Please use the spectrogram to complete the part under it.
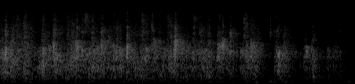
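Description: Audience applause for poet Jay Rogoff at a poetry night, a steady dense clapping from a crowd, moderately loud and sustained with no talking over it.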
